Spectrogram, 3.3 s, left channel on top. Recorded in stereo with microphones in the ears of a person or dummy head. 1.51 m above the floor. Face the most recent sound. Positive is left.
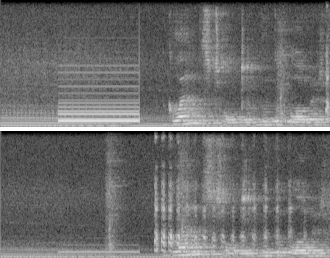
turn(degrees=75)  # may be behind; listen again after turning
